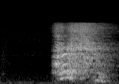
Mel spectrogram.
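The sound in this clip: A single sharp sneeze bursts out of near silence, loud and breathy, then trails off over about half a second with no voices around it.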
